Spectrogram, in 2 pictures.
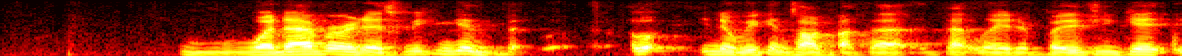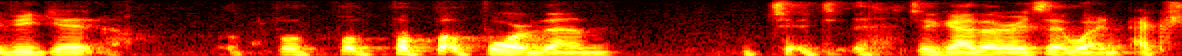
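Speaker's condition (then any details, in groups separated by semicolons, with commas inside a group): Stuttering; person who stutters; quite a few stuttering moments expected throughout conversation, part of how speech sometimes goes; repeated sounds, repeated words, prolonged sounds, blocks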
